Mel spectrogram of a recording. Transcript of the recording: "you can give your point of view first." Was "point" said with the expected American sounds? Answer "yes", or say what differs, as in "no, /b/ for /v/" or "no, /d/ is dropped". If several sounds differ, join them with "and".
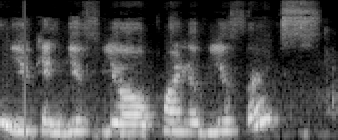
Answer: yes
